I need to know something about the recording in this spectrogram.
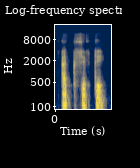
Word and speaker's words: accepter: ¿Cómo accepter? Cuando hay esa dos E, vamos a pronunciar dos con sus dos sonidos.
